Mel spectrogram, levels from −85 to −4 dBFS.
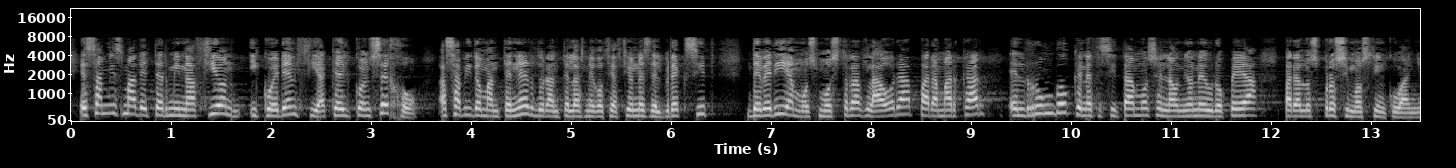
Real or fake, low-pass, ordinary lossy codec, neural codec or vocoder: real; none; none; none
